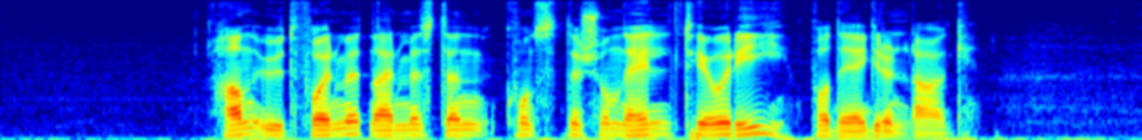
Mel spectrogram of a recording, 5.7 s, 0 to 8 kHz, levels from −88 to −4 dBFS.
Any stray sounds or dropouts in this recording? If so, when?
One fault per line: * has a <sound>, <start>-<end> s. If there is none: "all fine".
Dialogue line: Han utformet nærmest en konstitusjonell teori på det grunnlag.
all fine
